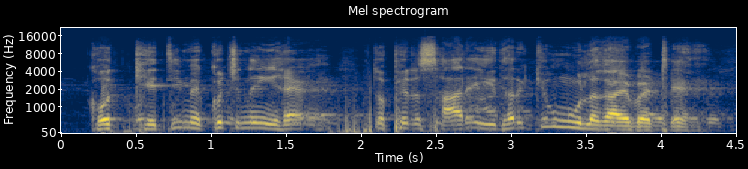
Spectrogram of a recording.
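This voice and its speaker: A man speaks in a raised, projected voice over noticeable background noise. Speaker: Islamic preacher. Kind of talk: passionate religious sermon. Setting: public gathering, crowd responding. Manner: fiery, emphatic, oratorical.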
